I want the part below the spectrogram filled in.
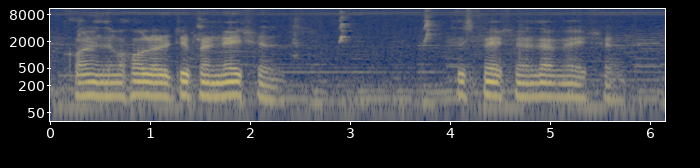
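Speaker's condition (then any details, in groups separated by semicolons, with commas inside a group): Slurred speech from poisoning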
